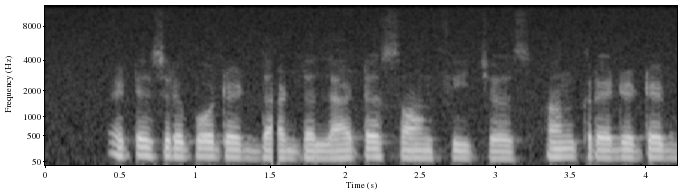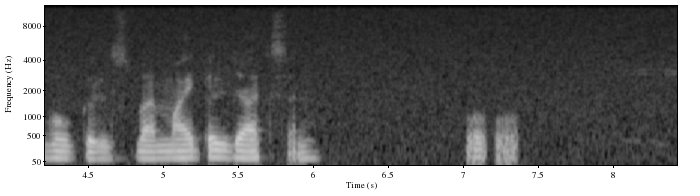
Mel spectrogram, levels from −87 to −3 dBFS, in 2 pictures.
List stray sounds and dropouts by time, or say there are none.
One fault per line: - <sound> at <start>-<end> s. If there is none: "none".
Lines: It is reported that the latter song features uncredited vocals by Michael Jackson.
- dropout at 1.5-1.6 s
- laugh at 7.0-7.4 s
